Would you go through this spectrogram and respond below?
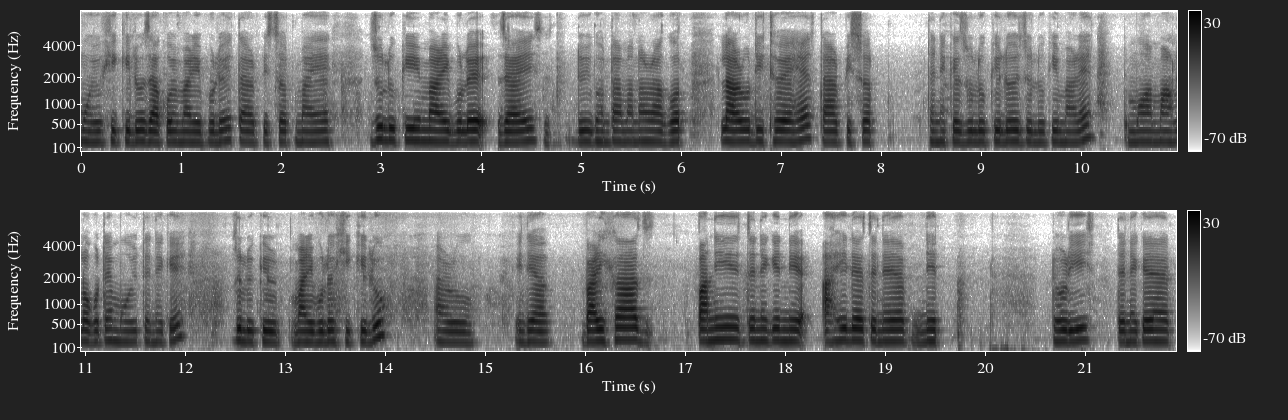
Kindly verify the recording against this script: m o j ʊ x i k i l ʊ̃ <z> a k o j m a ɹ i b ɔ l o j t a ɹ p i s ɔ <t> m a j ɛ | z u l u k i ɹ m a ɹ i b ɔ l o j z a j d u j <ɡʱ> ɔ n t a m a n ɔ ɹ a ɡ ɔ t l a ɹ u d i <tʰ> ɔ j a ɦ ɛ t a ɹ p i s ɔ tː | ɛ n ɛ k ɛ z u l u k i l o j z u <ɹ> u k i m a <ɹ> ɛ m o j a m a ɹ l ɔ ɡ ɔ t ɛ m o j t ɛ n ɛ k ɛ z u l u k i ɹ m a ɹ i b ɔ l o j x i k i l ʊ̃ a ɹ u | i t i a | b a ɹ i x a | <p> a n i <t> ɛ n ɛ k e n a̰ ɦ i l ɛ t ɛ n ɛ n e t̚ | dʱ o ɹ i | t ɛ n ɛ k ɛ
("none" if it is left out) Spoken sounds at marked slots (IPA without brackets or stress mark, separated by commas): z, t, ɡʱ, tʰ, l, ɹ, p, t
